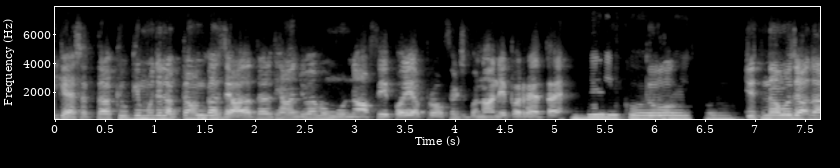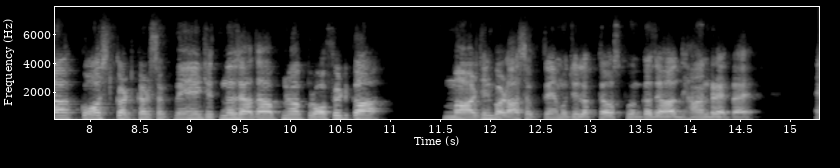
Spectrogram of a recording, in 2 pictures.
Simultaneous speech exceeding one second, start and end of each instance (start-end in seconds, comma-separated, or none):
none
